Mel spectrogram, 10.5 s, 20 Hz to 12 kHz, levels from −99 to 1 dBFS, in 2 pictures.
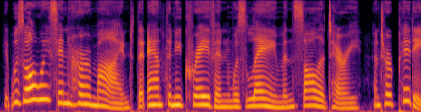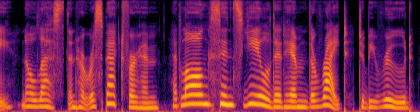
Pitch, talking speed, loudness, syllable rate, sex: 215 Hz, 190 wpm, -19 LUFS, 4.4 syllables/s, female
